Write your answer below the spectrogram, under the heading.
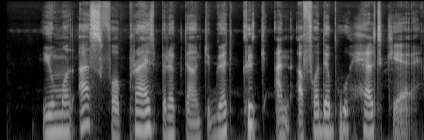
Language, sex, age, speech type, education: Nigerian Pidgin, male, 15-29, spontaneous, tertiary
